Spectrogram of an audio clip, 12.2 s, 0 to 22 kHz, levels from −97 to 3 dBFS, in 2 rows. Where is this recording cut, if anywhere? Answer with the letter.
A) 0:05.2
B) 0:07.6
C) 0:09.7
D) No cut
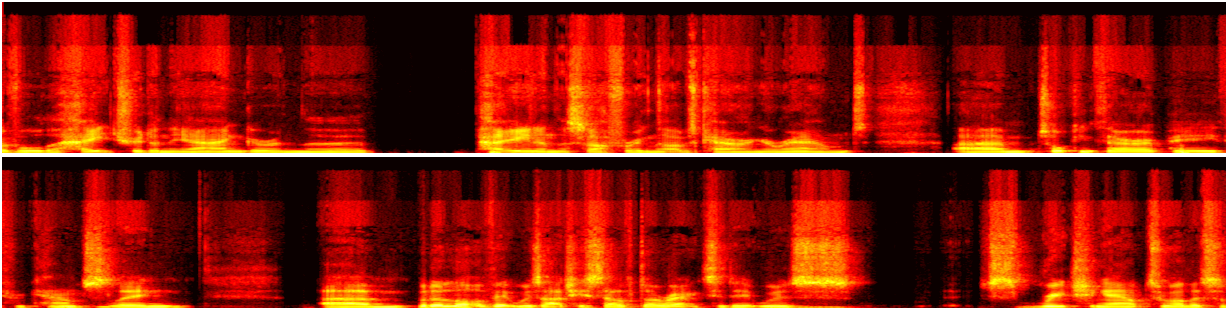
A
